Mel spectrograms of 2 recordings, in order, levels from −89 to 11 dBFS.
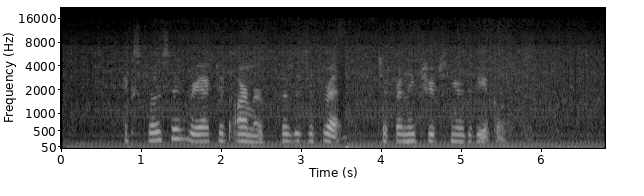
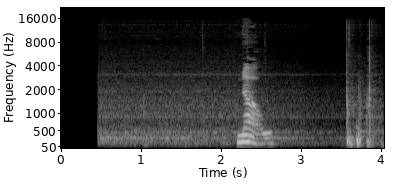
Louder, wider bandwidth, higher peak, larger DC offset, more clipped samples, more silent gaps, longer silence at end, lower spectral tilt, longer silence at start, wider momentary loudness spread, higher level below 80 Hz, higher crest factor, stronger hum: second, -33 LUFS vs -21 LUFS; about the same, 16.5 kHz vs 15 kHz; second, -12 dBFS vs -6 dBFS; neither; neither; neither; about the same, 0 s vs 0 s; second, -4.5 dB/octave vs -7 dB/octave; second, 0.05 s vs 0.45 s; second, 17 LU vs 25 LU; first, -50 dBFS vs -62 dBFS; about the same, 22 dB vs 20 dB; first, 60 Hz at -50 dBFS vs none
